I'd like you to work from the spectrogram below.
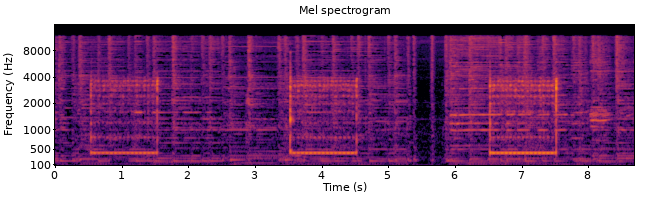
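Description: A telephone ringback tone on an unanswered outgoing call: three identical steady electronic rings, each about one second long, separated by roughly two-second gaps, moderately loud over a faint background.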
